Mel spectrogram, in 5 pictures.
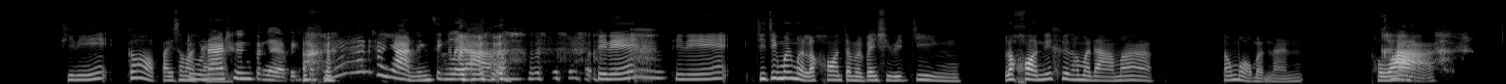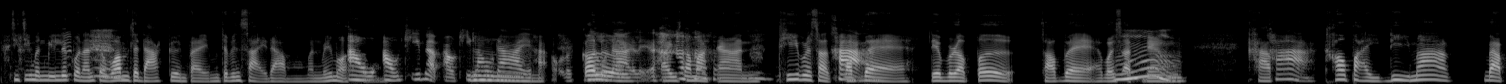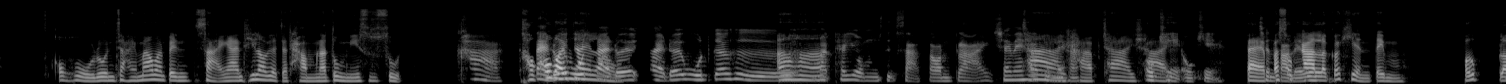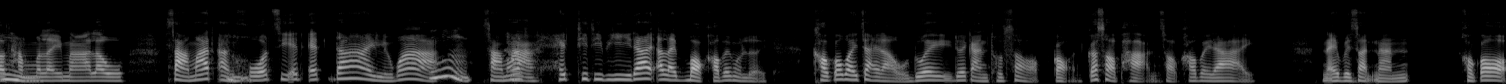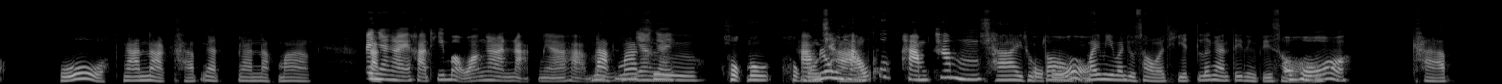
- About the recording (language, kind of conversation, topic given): Thai, podcast, คุณเคยล้มเหลวครั้งหนึ่งแล้วลุกขึ้นมาได้อย่างไร?
- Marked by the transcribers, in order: chuckle; other background noise; chuckle; stressed: "ขยัน"; laugh; tapping; in English: "ดาร์ก"; laugh; laugh; tsk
